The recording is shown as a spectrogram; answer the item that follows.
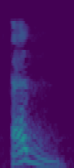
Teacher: لاحظوا بأن الدال ينقفل مخرجها تماما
